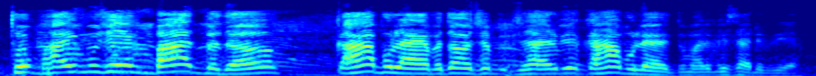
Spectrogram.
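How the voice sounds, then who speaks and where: A man's voice: expressive, rapid-fire. A man in a heated argument on a recorded phone call, confrontational and repetitive, often cutting in and swearing. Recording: muffled, low-fidelity phone call recording.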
